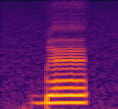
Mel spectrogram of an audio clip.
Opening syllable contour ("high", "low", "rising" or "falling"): high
